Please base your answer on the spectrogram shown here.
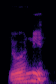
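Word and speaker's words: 四人: Lalu 4 Yonin.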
